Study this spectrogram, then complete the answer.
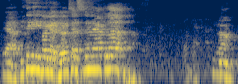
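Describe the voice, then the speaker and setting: A man's voice: high-pitched, moderate pace. Guy doing a raunchy stand-up set, laughs at his own bits, handheld mic, echoey club, faint background hum. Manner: crude, profanity-heavy, chuckles at his own jokes. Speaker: stand-up comedian. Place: comedy club stage with audience. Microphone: handheld stage mic. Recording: echoey room, mic picked up from a distance.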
